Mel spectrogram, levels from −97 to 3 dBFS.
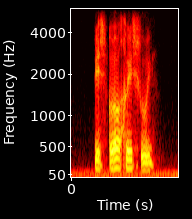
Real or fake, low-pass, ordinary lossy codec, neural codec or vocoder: fake; 5.4 kHz; Opus, 16 kbps; autoencoder, 22.05 kHz, a latent of 192 numbers a frame, VITS, trained on many speakers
